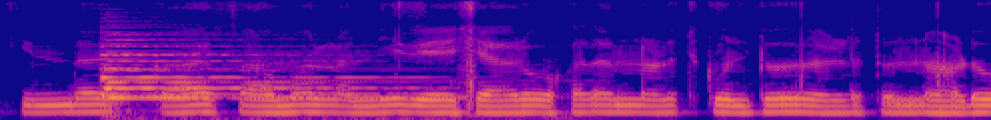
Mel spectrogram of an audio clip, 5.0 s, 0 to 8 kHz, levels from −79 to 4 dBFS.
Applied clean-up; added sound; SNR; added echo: none; Piano; 2 dB; none.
